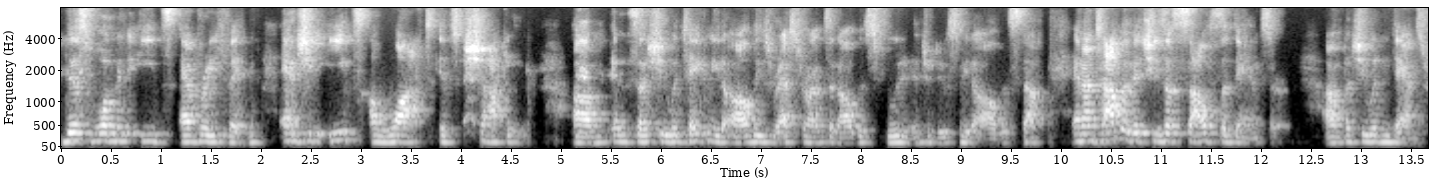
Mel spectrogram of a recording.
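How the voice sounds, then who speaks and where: Sounding enthusiastic, a man speaks at a fairly high pitch with noticeable background noise. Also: ordinary pitch variation, moderate pace. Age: 70s. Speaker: language student giving a testimonial. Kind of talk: testimony.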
